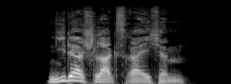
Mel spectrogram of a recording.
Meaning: strong dative masculine/neuter singular of niederschlagsreich
- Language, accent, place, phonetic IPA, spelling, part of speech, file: German, Germany, Berlin, [ˈniːdɐʃlaːksˌʁaɪ̯çm̩], niederschlagsreichem, adjective, De-niederschlagsreichem.ogg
